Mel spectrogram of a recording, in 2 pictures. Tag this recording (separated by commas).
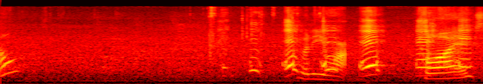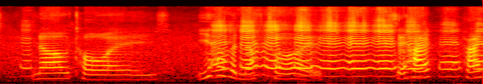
Speech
